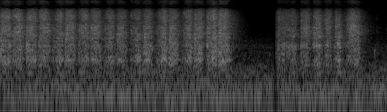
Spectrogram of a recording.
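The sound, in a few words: sanding wood with cork sanding block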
